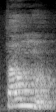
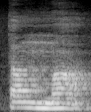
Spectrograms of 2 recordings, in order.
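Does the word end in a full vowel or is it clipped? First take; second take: clipped; full vowel. First: The word is cut short without a final vowel. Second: The word ends with a full final vowel. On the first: The speaker calls it wrong. "तम नहीं बोलेंगे इसको" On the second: The speaker calls it right. "तम्मा पूरा स्पष्ट उच्चारण करेंगे"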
